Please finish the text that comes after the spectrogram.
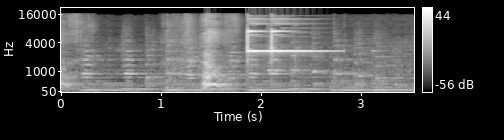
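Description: A Golden Retriever gives a single sharp bark in answer to a simple addition sum. A bright ding follows right after, over a soft background hum.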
